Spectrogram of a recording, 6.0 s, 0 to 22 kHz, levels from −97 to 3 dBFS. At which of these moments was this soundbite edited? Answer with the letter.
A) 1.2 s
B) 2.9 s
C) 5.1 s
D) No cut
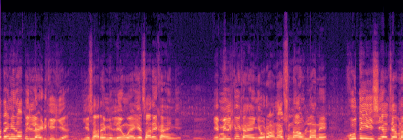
A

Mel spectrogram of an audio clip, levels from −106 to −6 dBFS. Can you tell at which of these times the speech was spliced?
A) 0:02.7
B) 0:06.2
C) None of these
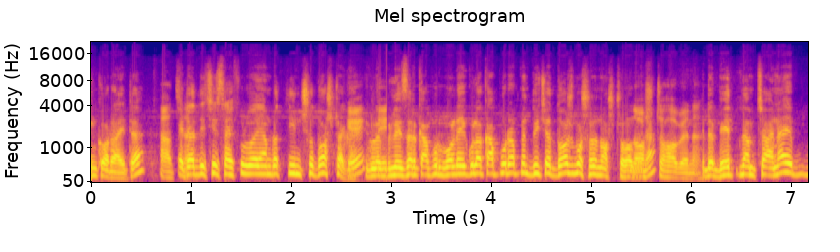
A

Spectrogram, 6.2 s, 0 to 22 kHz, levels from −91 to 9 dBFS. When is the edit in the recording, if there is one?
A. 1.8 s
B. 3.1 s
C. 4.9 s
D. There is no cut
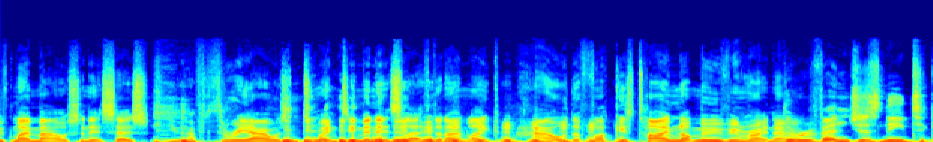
C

